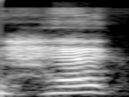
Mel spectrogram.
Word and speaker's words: Heche: It's Anne Heck, or it's spelled Heche.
